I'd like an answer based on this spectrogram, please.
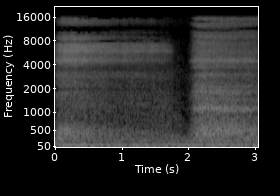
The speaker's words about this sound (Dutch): Adem twee keer in via je neus, in en uit.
